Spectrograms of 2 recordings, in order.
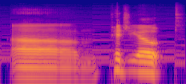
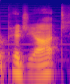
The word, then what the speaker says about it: Pidgeot: We're gonna get a Pidgey, Pidgeot, or Pidgeot, depending on how you pronounce it.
